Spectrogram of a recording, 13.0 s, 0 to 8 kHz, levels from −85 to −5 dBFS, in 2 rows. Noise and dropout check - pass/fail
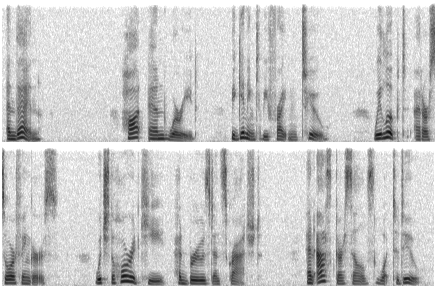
pass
